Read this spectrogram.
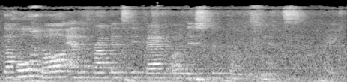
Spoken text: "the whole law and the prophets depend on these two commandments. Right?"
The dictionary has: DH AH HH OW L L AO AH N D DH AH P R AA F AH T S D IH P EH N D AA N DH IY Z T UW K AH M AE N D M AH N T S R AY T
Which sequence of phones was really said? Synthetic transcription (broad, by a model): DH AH HH OW L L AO AH N D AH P R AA P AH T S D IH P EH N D AA N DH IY S T UW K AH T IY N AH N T S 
